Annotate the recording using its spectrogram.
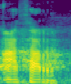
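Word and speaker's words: atsar: Athar. Athar, A-T-S-A-R itu. Tapi kalau menggunakan hijaiyahnya hamzah sa alif ra, itu athar.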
